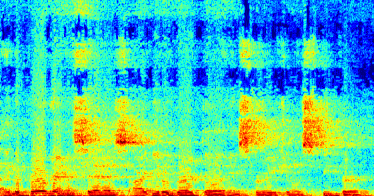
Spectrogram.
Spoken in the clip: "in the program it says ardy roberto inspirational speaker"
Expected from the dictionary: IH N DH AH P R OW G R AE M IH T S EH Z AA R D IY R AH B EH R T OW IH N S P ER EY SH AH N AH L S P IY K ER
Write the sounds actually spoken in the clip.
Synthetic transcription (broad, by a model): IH N DH AH P R OW G R AE M IH T S EH Z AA R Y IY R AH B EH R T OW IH N S P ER EY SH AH N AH L S P IY K ER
